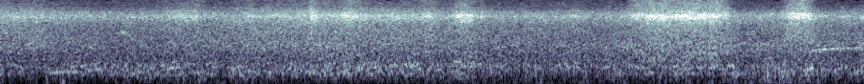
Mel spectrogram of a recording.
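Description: Small ocean waves washing steadily onto a sandy beach, with wind on the microphone.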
